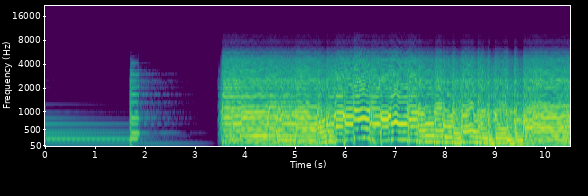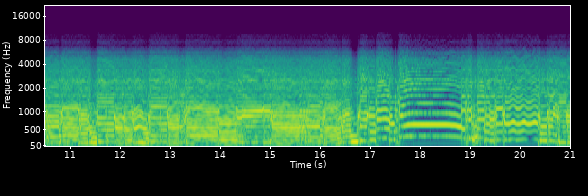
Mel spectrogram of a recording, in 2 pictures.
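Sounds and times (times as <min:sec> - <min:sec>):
distorted electric guitar lead: 0:00.0 - 0:02.7, 0:03.5 - 0:21.0.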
